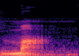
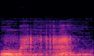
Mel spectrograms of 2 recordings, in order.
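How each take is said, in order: First: The pitch drops sharply from high. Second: The pitch dips low then rises. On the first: It means scold. "The dropping tone is uh, the fourth tone" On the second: It means horse. "Third tone, the dipping tone"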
